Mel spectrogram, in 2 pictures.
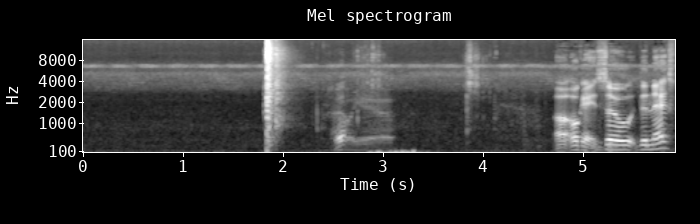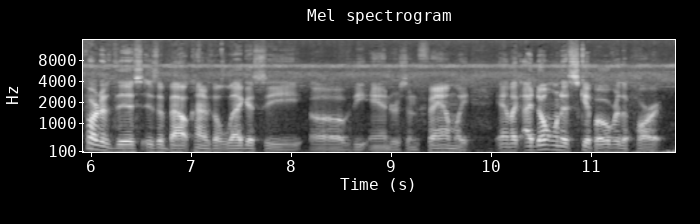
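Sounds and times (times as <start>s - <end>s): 
Diet Coke can opening pop: 1.8s - 2.4s
speech: 4.7s - 11.8s.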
